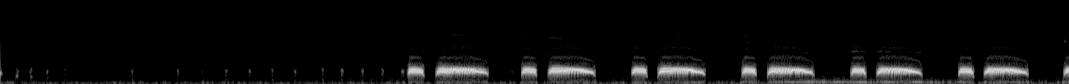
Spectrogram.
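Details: Spotted dove calling after a near-silent opening: a rapid, regular run of paired coos, each a brief note then a drawn-out mellow one, repeated about every second.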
